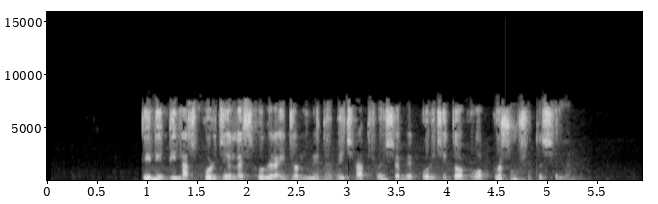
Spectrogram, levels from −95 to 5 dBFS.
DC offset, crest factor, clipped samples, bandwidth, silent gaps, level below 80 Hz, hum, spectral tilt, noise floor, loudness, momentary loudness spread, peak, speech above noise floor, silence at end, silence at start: under 0.1%; 18 dB; under 0.1%; 8.2 kHz; none; -58 dBFS; none; -2.5 dB/octave; -78 dBFS; -16 LUFS; 8 LU; 0 dBFS; 61 dB; 0.8 s; 0.95 s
